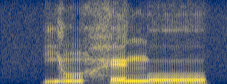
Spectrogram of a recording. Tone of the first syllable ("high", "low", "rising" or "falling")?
low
